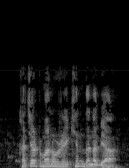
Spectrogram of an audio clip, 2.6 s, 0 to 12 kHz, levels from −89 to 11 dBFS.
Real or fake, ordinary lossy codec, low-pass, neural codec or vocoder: real; MP3, 96 kbps; 7.2 kHz; none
